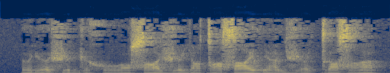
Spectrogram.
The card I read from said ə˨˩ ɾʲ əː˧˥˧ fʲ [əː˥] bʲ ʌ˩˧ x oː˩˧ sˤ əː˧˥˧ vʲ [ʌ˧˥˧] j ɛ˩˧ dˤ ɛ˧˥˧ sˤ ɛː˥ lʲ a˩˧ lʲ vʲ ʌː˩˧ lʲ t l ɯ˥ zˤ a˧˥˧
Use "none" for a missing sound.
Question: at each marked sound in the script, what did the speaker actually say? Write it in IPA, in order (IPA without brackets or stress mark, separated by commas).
ə˥, ʌ˧˥˧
